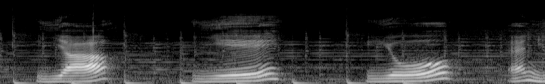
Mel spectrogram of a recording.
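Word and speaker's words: я: For example, in case of Ya, with the help of English, we have used Y and A, and when we are going to pronounce them together, the sound would resemble to Ya.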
